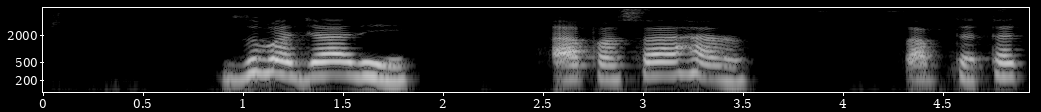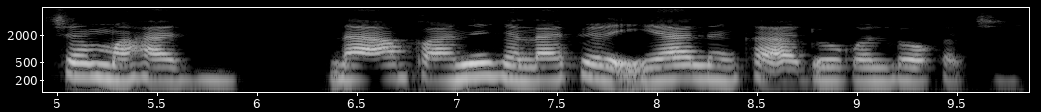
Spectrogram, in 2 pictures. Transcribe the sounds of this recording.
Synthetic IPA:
zʊ˦ba˨d͡ʒaː˦ɽiː˨ | ʔa̰˨ɸɐ˨saː˦ɦɐ˨r | sʼɐ̰˨b̚tɐ˨tɐ˦t͡ʃːɛ˦mːɐ˨ɦa˦lːiː˦ | na˦ʔa˨mɸaː˨niː˦ɡa˨laː˦ɸɪ˦jɐ˨rʔɪ˨jaː˦lɪ˨ŋka˨ʔa˨doː˦ɡʷɔ˦nloː˦kɐ˨t͡ʃiː˦

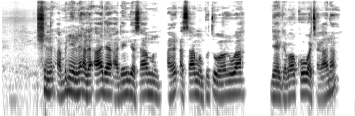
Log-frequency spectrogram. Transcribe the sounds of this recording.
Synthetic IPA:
ʃɪ˦ŋʔa˨bʊ˦neː˨na˦ʔa˨lʔaː˦da˨ʔa˨dɐ˦ŋɡa˨sa˦mʊ˨ŋʔa˨ɽɐ˦kʼa˨saː˦mʊ˨mɸɪ˦toː˦wɐ˦nɽʊ˦waː˦ | da˨ja˦ɡɐ˨ba˦kʷoː˦wɐ˨t͡ʃe˨ɽaː˦naː˦

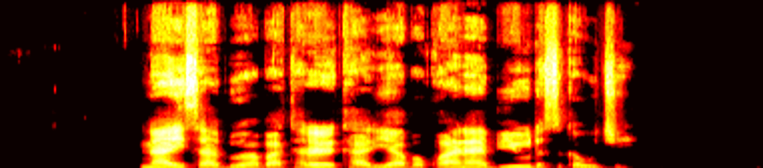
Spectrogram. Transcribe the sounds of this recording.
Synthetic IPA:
na˦ji˦saː˨doː˦waː˦baː˨taː˨ɽe˦da˨kaː˨ɽɪ˦jaː˦ba˦kʷaː˦naː˦bɪ˦ju˦da˨sʊ˦ka˨wʊ˦t͡ʃe˨

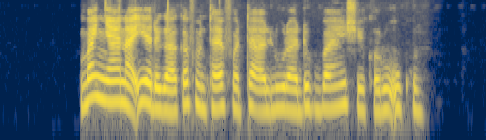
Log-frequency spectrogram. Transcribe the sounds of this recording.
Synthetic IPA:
mɐ˦˨ɲjaː˦naː˨ʔɪ˦ja˨ɾɪ˨ɡaː˨kɐ˦ɸɪ˨ntaː˦jɸɐ˨taː˦ʔa˨lːuː˦ɽaː˨dʊ˦k̚baː˦jɐ˦nʃeː˨kɐ˨ɽuː˦ʔʊ˦kʷu˨ʔ

